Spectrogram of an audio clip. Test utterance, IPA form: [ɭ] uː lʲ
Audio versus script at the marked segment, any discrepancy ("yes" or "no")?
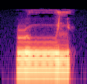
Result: no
